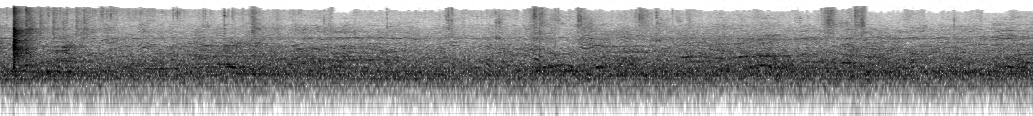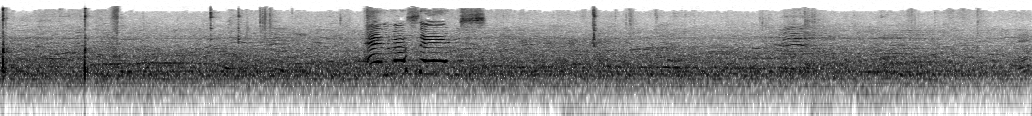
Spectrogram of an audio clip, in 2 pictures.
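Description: Curling arena ambience with a steady murmur of crowd voices. About ten and eleven seconds in there are two sharp clacks of granite curling stones striking stones in the house, and a brief high-pitched sound in three quick bursts a few seconds later.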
